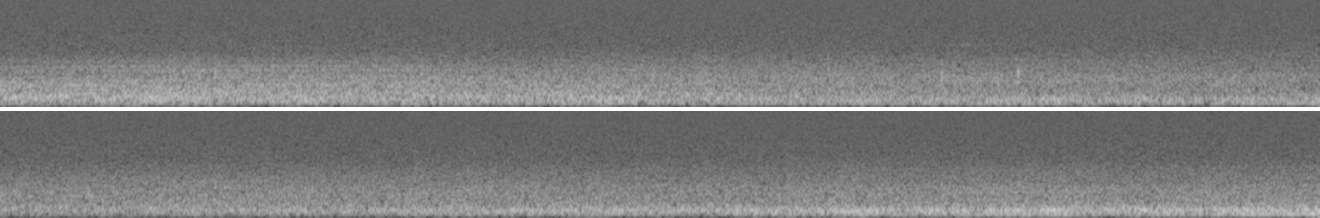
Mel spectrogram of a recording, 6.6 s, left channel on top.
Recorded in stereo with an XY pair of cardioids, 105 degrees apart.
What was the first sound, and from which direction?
Only background noise.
